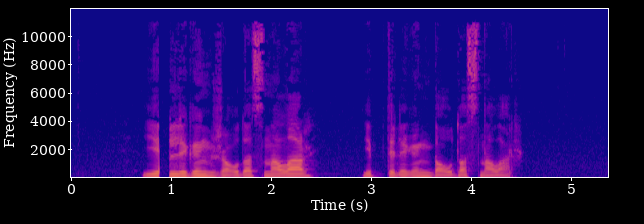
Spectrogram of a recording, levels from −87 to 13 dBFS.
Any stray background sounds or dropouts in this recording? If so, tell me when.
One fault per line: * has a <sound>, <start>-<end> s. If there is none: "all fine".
* has a dropout, 0.9-1.0 s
